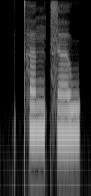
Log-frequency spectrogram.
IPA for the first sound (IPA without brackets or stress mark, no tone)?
t̪ʰ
